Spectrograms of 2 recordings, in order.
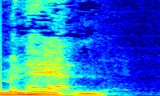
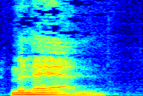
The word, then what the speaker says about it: Manhattan: In Albany, and there is no first A in Manhattan.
